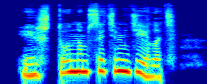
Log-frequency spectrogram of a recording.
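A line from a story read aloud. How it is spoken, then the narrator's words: Bewildered question. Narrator (Russian): задала она вопрос растерянным голосом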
